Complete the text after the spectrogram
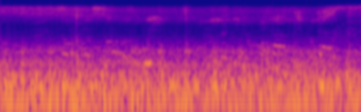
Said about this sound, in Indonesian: keliling kota Brussels pakai tram ini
